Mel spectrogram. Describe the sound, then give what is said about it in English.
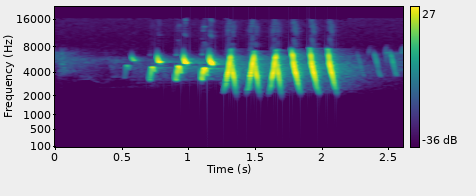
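A large-billed water thrush sings a quick, ringing phrase of about a dozen bright, clear notes that swell louder and faster through the middle, then trail off softly, heard alone. “It is a very quick and vivacious bird and belongs to the class of ecstatic singers.”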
